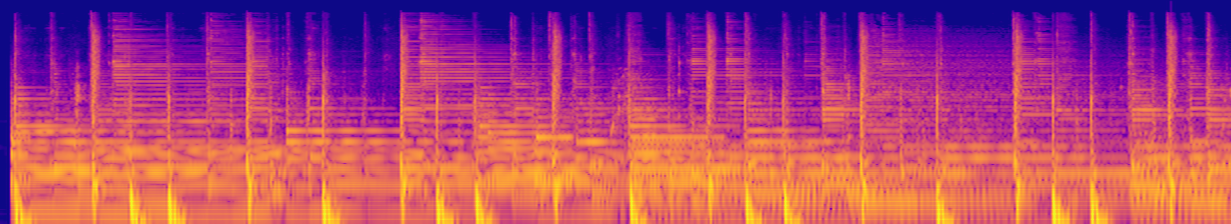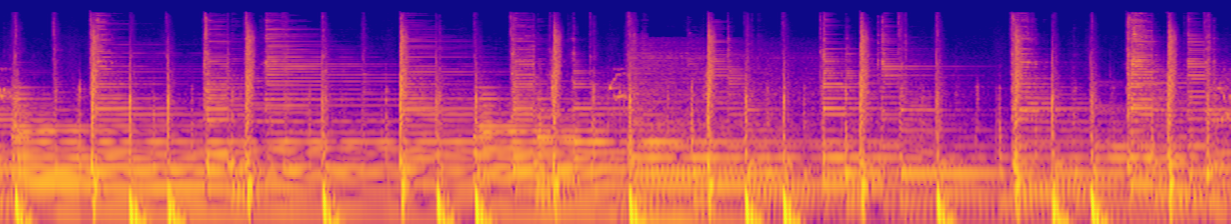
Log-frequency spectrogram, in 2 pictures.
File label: Ram Ringtone, Bhakti Ringtone, Instrumental Ringtone; Jay Shri Ram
